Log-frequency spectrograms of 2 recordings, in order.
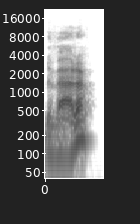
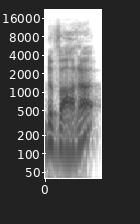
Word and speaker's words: Nevada: things slightly different in Nevada including how they pronounce this the name of the state it's not Nevada it's Nevada but I practice law in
